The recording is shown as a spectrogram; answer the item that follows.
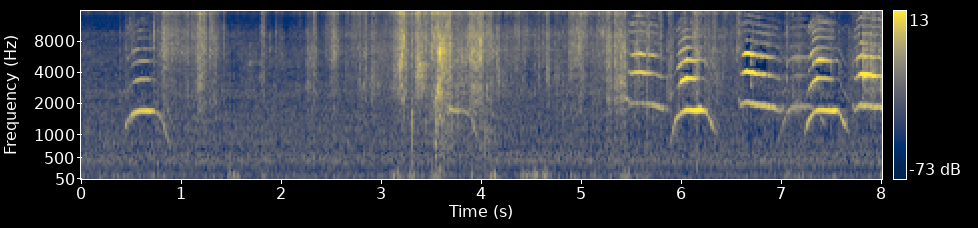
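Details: Kitten meowing, a street cat, giving short, arched, high-pitched mews, a single one early, then a rapid run of overlapping cries near the end, over steady background hum and some faint clatter.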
